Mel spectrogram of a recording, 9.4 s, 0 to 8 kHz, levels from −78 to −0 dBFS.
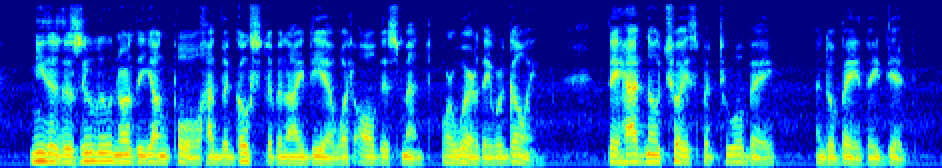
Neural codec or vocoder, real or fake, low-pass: none; real; 7.2 kHz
